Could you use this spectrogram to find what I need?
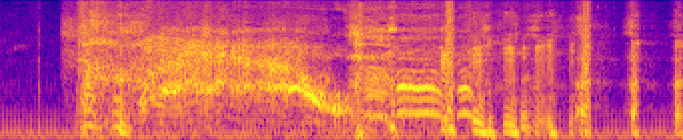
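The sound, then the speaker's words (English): A loud, raspy scream from voices imitating a singer carries on for about two seconds, its pitch sliding downward, then breaks into short choppy vocal bursts like snickering. “Well, I was going to hand it over to someone else, but since you guys started screaming”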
